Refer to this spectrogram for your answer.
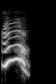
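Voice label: Voice damaged, Japanese; channon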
